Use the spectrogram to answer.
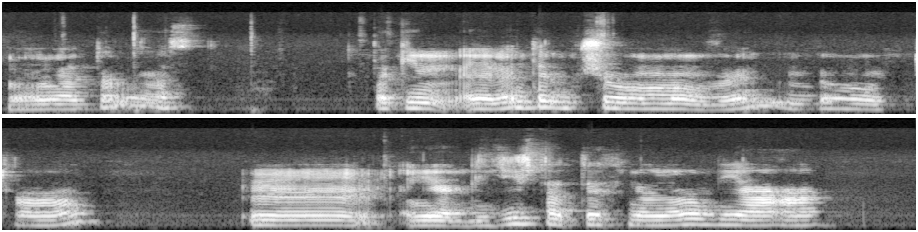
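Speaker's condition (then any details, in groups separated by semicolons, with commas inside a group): Spinal muscular atrophy; right-click via two keys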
